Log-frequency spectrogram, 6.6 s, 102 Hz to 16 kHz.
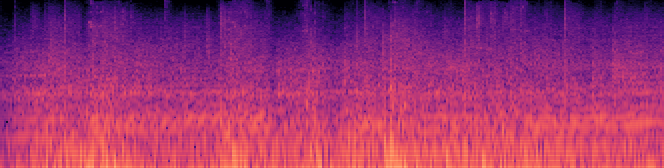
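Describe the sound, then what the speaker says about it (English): A V8 car in the racing game The Crew Motorfest, engine roaring loud and close with rising and falling revs through a lap and a hint of tire squeal, no voices. "Just listen to that V8, like a chunky, down-tuned guitar riff."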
